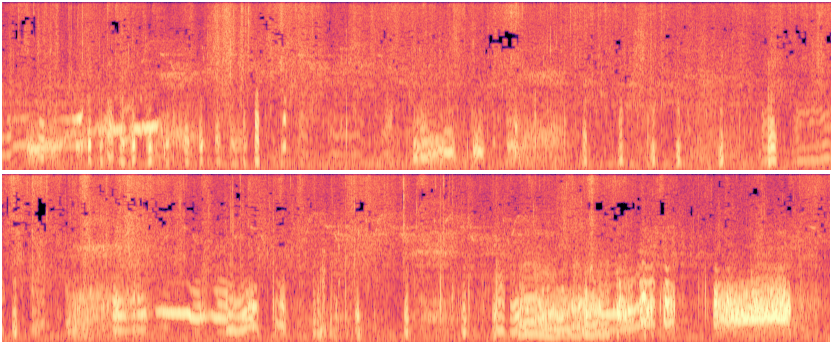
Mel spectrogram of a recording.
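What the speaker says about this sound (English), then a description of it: "Happy chickens." A flock of backyard chickens cluck and squabble excitedly while scrambling over food, with repeated close, busy clucks and squawks that grow louder and more crowded toward the end.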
